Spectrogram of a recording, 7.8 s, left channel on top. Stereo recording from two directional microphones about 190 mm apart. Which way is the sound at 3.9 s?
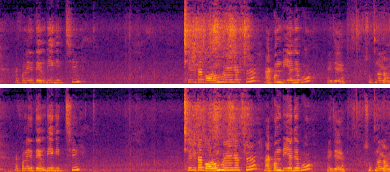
40° right (ahead or behind).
